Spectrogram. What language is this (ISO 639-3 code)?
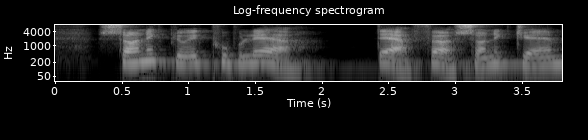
dan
